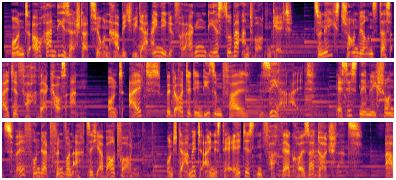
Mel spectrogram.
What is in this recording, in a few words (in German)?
audioguide dynamisch jung musik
